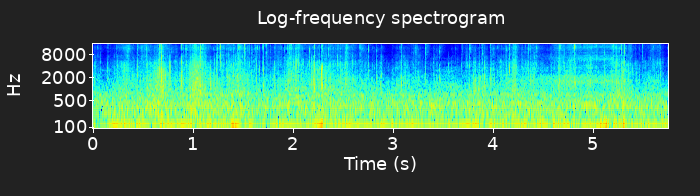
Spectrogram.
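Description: Clear plastic packaging bag crinkling and rustling as it is handled and pulled open, with scattered small crackles, over a steady low hum.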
